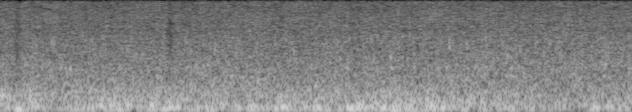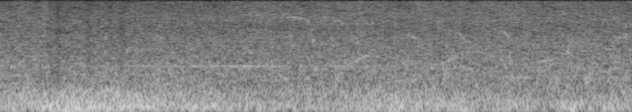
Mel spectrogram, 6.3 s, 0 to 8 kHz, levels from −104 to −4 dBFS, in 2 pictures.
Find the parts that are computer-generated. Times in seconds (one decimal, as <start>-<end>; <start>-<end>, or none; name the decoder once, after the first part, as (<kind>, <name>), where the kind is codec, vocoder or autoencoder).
0.0-0.7 (vocoder, Vocos); 3.1-6.3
